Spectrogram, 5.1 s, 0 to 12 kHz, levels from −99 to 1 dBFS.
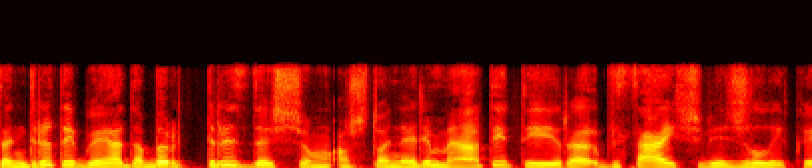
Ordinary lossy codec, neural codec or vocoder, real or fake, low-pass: AAC, 64 kbps; codec, 16 kHz, 2 kbps, X-Codec, HuBERT features, trained on LibriSpeech; fake; 7.2 kHz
